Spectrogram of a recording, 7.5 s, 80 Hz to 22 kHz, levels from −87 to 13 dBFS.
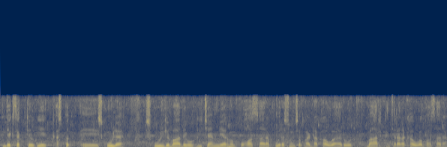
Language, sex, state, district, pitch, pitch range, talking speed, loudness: Hindi, male, Madhya Pradesh, Katni, 120 Hz, 120-125 Hz, 250 wpm, -21 LUFS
